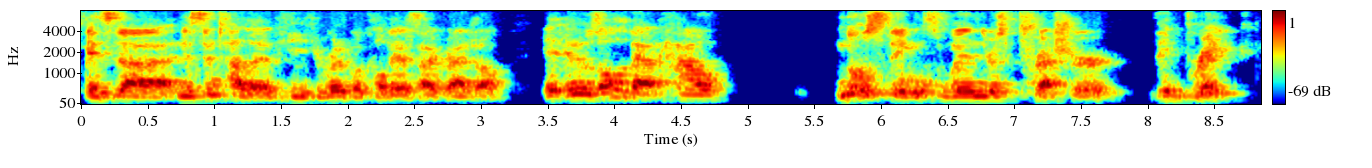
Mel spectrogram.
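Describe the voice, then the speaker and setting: A young man from Singapore giving a keynote talk, telling stories in a lively way with many restarts. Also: normal speed. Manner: storytelling, animated with jumps in pitch and frequent restarts. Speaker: keynote speaker. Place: conference hall. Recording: echoey hall, distant and dull.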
